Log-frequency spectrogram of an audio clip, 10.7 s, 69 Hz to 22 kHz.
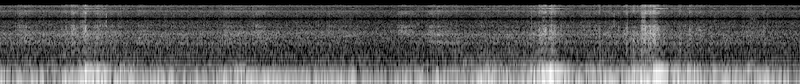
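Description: Double-stack container freight train rolling past, a steady low rumble of wheels on rail, with a few louder knocks at about 1, 7 and 9 seconds in.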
